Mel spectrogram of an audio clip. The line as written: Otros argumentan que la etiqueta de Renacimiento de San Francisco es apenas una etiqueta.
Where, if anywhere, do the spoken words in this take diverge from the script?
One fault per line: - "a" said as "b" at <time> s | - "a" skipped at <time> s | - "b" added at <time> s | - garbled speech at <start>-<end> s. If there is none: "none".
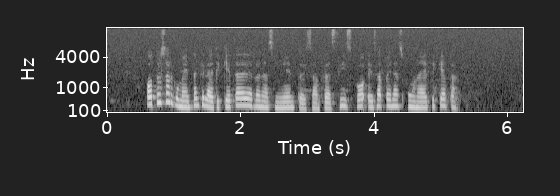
none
